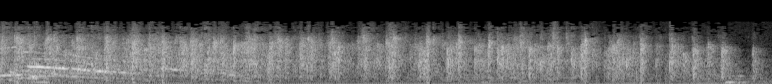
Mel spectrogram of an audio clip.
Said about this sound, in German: So, jetzt möchte ich bitten, mit rauschendem Applaus unser Gast aus der Schweiz zu empfangen.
